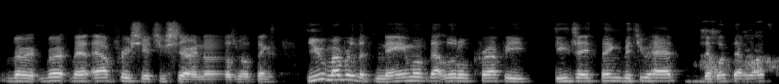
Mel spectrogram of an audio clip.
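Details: Adult man speaking; ordinary speech.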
